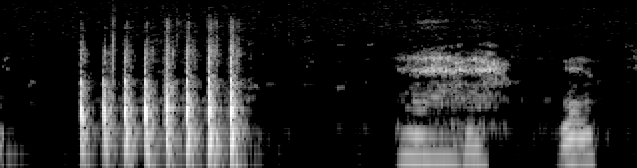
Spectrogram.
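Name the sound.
knocking on a door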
